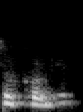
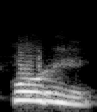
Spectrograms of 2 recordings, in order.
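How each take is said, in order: First: The word is said quietly and timidly. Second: The word is said loudly and proudly. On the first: The speaker wants to hide this part. "পরের কুড়িটা ইনঅডিবলি মিউটলি টিমিডলি silently" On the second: The speaker is happy to admit this part. "প্রথম কুড়িটা loudly proudly অডিবলি"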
